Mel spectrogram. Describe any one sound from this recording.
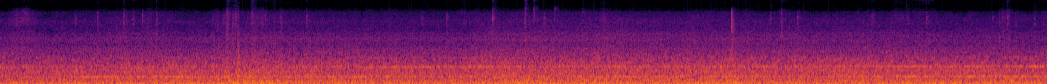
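Tyres roll steadily on asphalt.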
